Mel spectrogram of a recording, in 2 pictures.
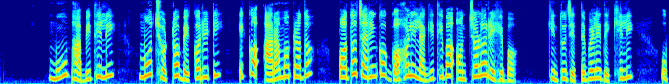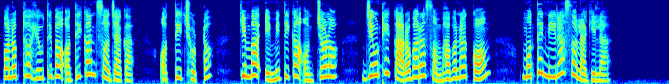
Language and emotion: Odia, sad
